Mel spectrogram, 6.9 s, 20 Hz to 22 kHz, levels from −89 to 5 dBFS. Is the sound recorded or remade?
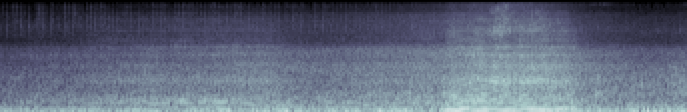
recorded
